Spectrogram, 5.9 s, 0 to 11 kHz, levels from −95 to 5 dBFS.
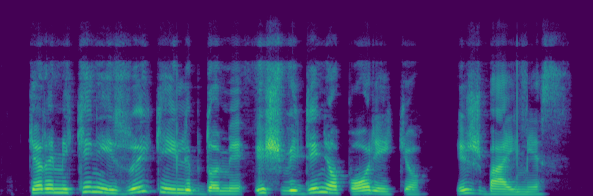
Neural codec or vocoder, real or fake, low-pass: none; real; 9.9 kHz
